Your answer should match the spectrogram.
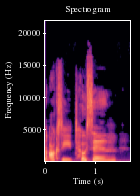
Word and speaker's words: oxytocin: And the bond is very similar to like, it's based on oxytocin. – Okay. – I almost said OxyContin. – Okay. – Did I say that right? Oxytocin. – Yeah, jeez.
